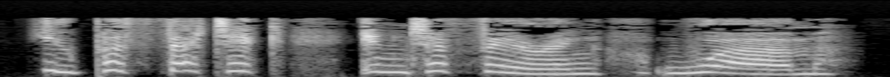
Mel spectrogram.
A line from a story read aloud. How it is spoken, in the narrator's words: she screamed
